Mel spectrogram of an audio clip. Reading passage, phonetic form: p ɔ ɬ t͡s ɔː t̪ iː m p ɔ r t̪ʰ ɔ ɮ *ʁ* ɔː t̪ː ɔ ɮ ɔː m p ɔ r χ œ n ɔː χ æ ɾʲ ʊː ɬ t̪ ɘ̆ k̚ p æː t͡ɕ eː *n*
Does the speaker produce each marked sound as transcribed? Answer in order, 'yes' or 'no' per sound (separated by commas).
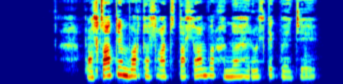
yes, no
